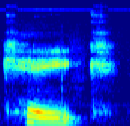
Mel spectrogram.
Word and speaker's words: cake: In fact, I do hear a long vowel sound, A, cake, with a silent E at the end.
